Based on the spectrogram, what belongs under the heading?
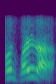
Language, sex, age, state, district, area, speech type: Assamese, male, 60+, Assam, Dhemaji, rural, conversation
